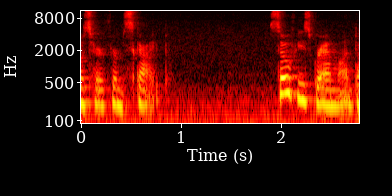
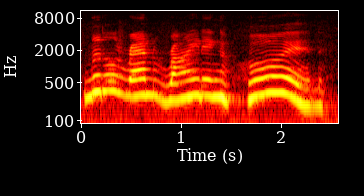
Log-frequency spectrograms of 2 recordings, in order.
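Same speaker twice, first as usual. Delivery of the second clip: slow, louder, higher chant; calling out together; 6 semitones higher, 4 dB louder, much slower than usual. A narrator's reading. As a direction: call it out together, laughing. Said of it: "they call out together".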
